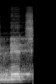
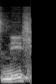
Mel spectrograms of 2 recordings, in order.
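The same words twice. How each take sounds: First: The word is said the American way. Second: The word is said the Canadian way.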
